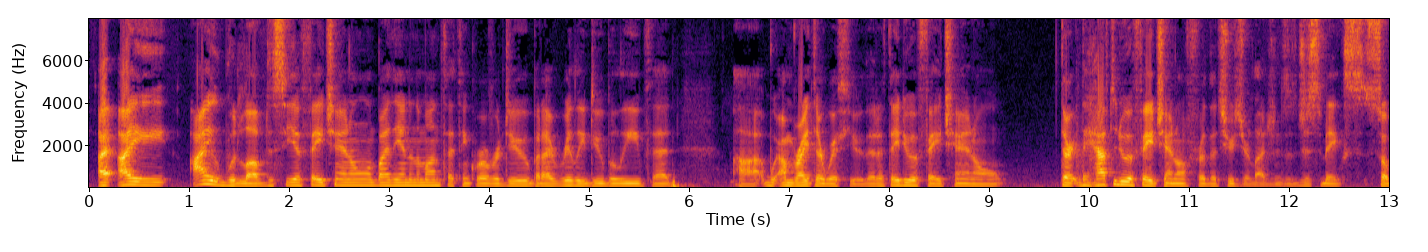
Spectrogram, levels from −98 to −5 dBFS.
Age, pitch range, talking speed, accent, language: 20-39, 105-135 Hz, 255 wpm, American, English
